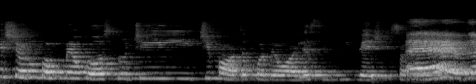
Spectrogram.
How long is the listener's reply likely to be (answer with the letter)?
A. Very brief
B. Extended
B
